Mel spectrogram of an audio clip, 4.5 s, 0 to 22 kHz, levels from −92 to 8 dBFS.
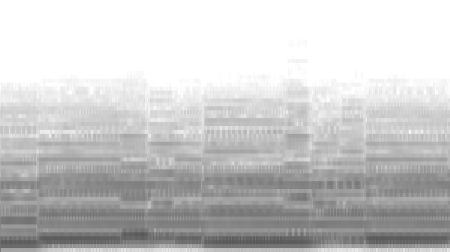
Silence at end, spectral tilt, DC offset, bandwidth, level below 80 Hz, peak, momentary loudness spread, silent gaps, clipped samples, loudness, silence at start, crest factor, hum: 0 s; -9.5 dB/octave; under 0.1%; 5.4 kHz; under -90 dBFS; -22 dBFS; 4 LU; none; under 0.1%; -32 LUFS; 0 s; 10 dB; none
